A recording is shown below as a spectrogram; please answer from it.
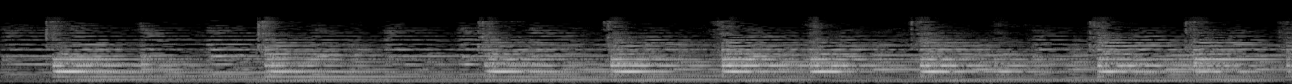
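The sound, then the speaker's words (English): Church bells ringing in a cathedral square: many resonant bell strikes at a steady, measured pace, their layered tones sustaining between hits, with no speech. “So very clear soundscape there, absolutely not quiet, absolutely not silent with Cathedral Square.”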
